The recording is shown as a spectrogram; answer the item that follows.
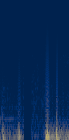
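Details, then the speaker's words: Quick paired low heartbeat thumps, faster than resting rate: the racing heart of a young child, described as stressed after being told she must move foster homes again. "This is the sound of a racing heart. It's beating a little faster because it belongs to a young child."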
